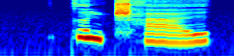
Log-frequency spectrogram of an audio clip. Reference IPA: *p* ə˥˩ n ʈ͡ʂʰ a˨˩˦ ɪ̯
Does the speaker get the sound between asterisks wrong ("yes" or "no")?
yes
